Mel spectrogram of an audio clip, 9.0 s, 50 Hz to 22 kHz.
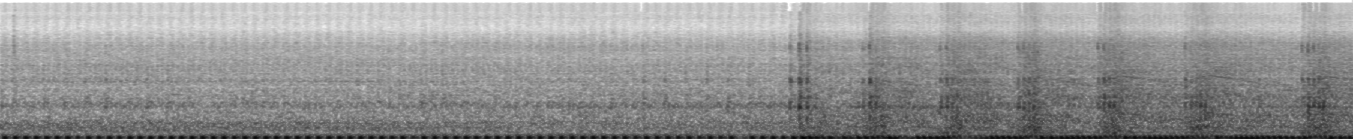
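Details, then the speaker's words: Yamaha Aerox (old model) scooter after replacing faulty CKP crank position sensor: cold idle at 35 °C, even steady low putter, no knocks or misfires, handling clatter later as radiator cover refitted; idling normally. "Kita sudah nyala, suhu 35 derajat, masih dingin ya."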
